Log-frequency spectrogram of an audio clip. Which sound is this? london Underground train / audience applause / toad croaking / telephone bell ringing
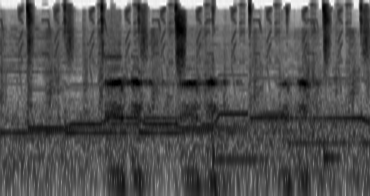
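toad croaking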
